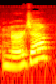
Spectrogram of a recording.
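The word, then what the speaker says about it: Nezha: so I called him Nessa his name is not necessary if I were to pronounce every letter except the H but it's like Nerja synergic okay the first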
